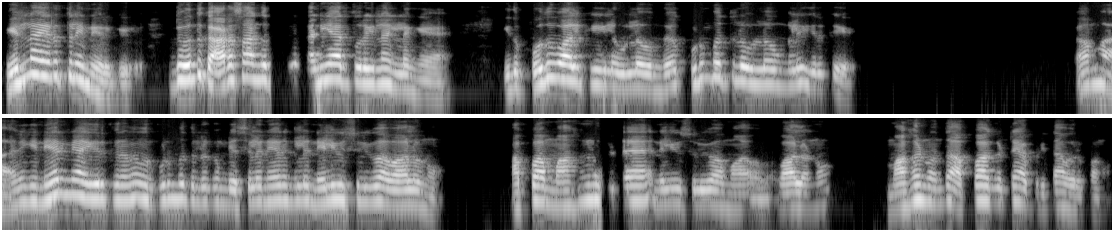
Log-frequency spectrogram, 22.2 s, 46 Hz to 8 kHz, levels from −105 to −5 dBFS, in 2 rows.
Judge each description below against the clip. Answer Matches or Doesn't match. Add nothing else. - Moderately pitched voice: Matches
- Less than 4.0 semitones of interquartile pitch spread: Doesn't match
